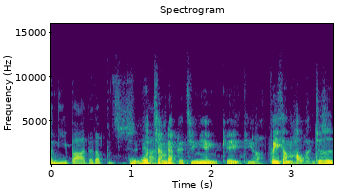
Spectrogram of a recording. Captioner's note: Mandarin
